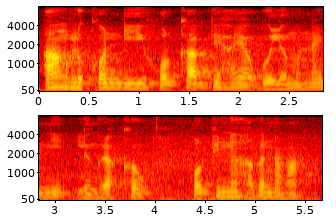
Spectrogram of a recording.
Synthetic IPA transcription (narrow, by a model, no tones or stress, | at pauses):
aŋlukʰɔndihɔɾkʰap̚deɦajawbɯlɯmɯnajnilɯŋɡɾakʰɯw | hɔɾpʰinːɯɦaɡɯnːama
